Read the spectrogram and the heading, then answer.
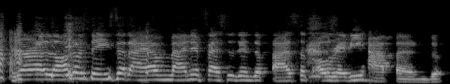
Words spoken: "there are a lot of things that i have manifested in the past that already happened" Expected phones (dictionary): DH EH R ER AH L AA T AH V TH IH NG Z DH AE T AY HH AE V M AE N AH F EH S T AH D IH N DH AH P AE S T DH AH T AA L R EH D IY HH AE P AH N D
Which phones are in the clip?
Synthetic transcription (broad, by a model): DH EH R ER AH L AA T AH V T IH NG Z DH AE T AY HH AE V M AE N AH F EH S T AH D IH N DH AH P AE S T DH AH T AA L R EH D IY HH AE P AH N D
